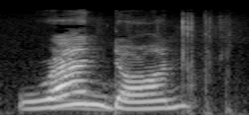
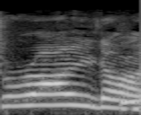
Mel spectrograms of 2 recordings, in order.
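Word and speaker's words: Rondón: Randon. Zaha. It's Rondon. Ward. And. How did you pronounce that name?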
